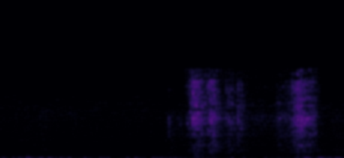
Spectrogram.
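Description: Cats' fur and faces rubbing against the strings of an acoustic guitar, giving a soft scratchy rustle that starts a little over a second in and lasts most of a second.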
